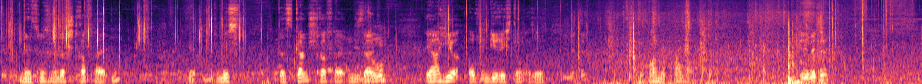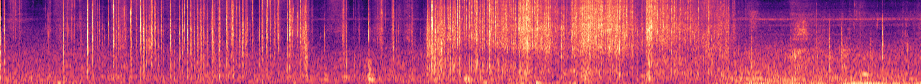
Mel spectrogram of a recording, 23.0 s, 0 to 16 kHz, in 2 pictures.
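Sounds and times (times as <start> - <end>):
vinyl sticker crinkling: 0.0 - 3.8, 5.6 - 21.0.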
